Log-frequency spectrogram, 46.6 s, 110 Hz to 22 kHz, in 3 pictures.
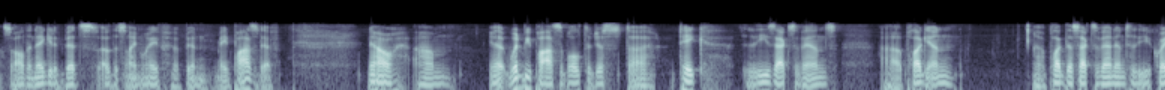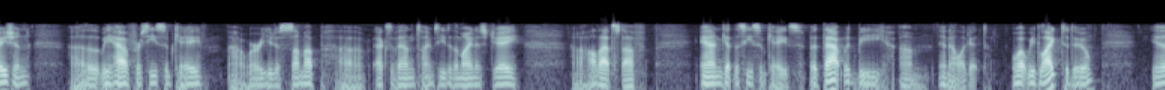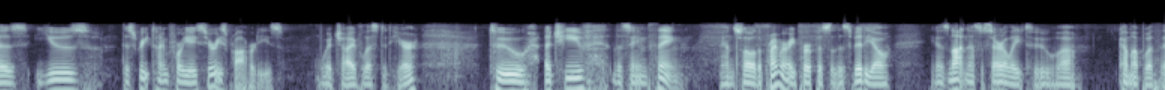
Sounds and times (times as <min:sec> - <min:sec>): Speech: 0:00.0 - 0:03.8, 0:04.9 - 0:12.9, 0:13.7 - 0:22.5, 0:23.2 - 0:24.2, 0:24.8 - 0:30.2, 0:30.9 - 0:36.7, 0:37.6 - 0:46.6.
